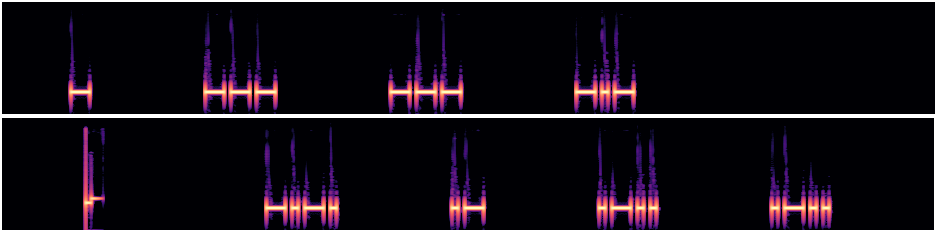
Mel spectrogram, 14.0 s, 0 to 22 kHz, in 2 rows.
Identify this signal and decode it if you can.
Morse code, heard as a keyed tone, about 25 wpm, spaced as for 9 wpm, 700 Hz. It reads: TOOK CALL
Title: 6x Character Spacing - Top 300 Words - 25wpm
